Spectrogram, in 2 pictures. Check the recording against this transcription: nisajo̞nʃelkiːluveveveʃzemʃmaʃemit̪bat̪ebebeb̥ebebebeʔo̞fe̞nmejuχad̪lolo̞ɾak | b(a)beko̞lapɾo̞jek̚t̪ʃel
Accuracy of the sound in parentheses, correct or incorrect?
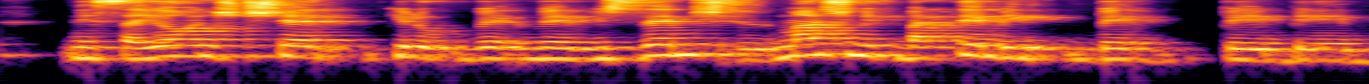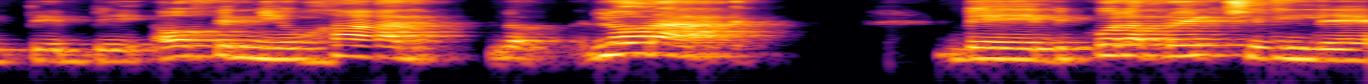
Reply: incorrect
